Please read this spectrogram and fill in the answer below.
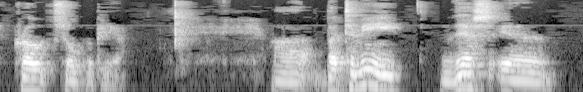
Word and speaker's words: prosopopeia: It's like a tongue twister for me, but finally I've got it down and I know how to pronounce it correctly, prosopopeia.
